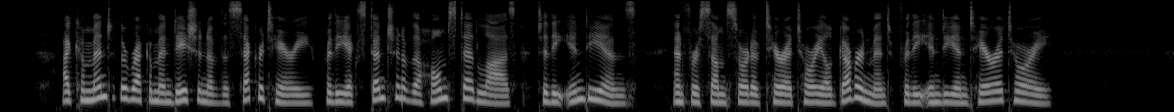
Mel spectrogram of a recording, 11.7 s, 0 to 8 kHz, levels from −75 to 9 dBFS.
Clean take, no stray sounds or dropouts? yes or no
yes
